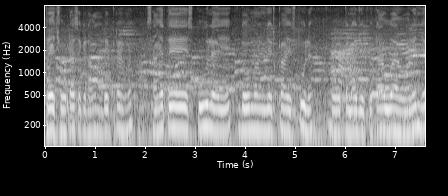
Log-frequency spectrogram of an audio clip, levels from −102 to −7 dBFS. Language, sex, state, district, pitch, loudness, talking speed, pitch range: Hindi, male, Uttar Pradesh, Budaun, 165 Hz, -21 LUFS, 205 wpm, 160-170 Hz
